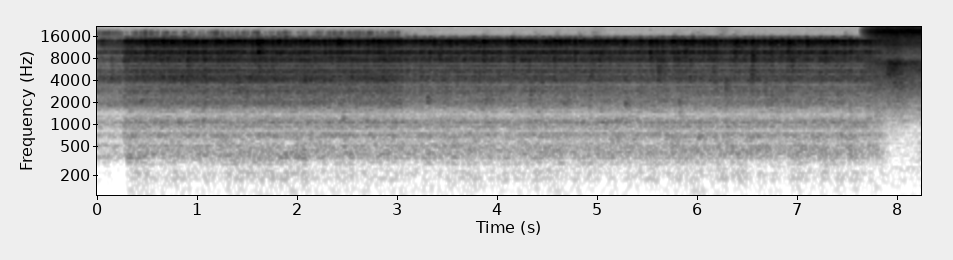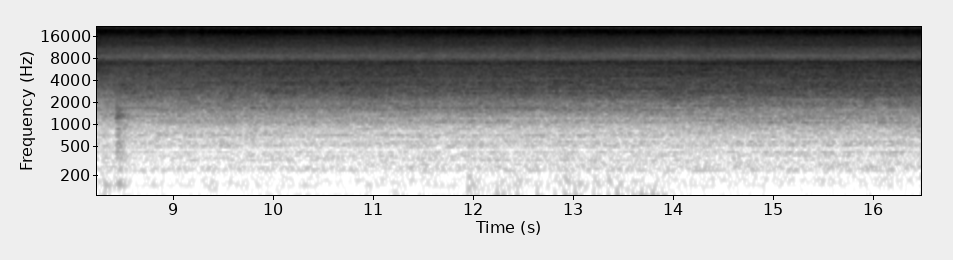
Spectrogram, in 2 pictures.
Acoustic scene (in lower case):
restroom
